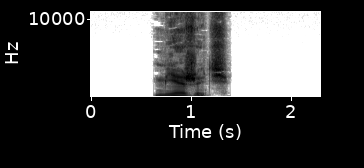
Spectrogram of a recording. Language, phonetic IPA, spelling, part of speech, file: Polish, [ˈmʲjɛʒɨt͡ɕ], mierzyć, verb, Pl-mierzyć.ogg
